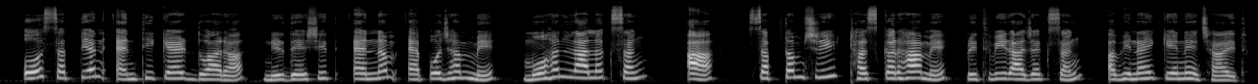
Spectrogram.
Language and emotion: Maithili, neutral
